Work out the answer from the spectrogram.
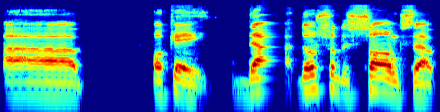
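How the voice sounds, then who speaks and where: Low-voiced older man from Puerto Rico. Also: a little mellow, no echo. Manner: halting, many restarts and fillers. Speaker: guest musician. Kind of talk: casual interview storytelling.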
